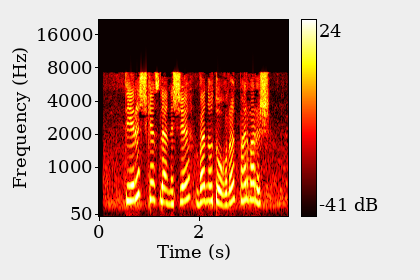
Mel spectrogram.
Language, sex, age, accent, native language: Uzbek, female, 19-29, Toshkent viloyati, Kazakh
